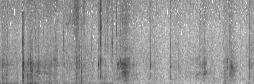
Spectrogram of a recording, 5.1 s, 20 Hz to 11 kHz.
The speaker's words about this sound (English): I'm working up a sweat too, because I'm hiking right along, trying to get back to the barn before 9 o'clock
